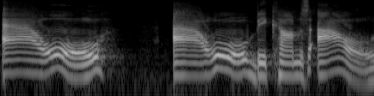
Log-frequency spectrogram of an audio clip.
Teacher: ao becomes ow very easily and readily in combining those two vowels. And so you take off the holum and leave this. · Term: diphthong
